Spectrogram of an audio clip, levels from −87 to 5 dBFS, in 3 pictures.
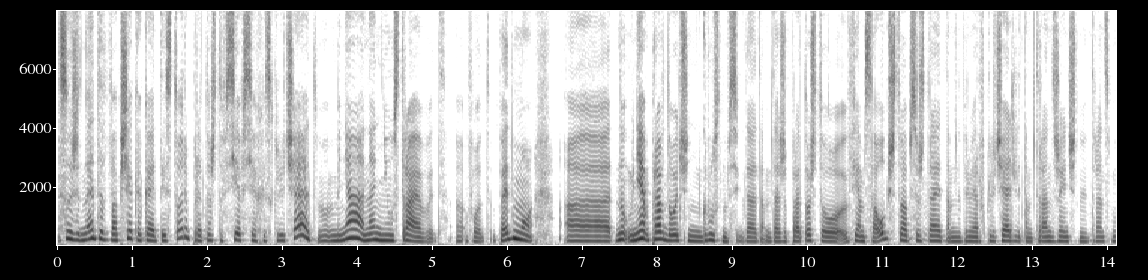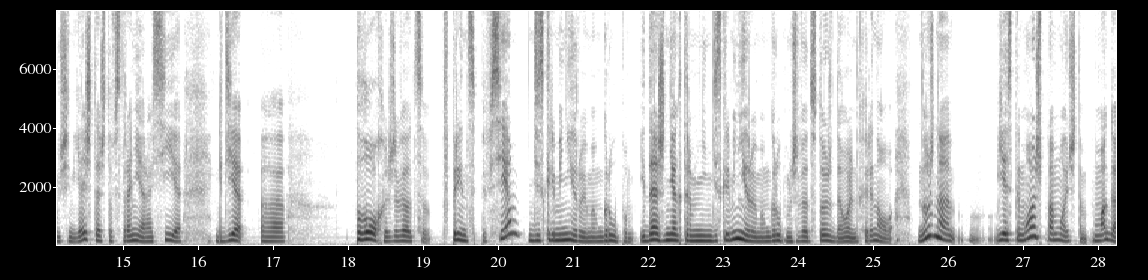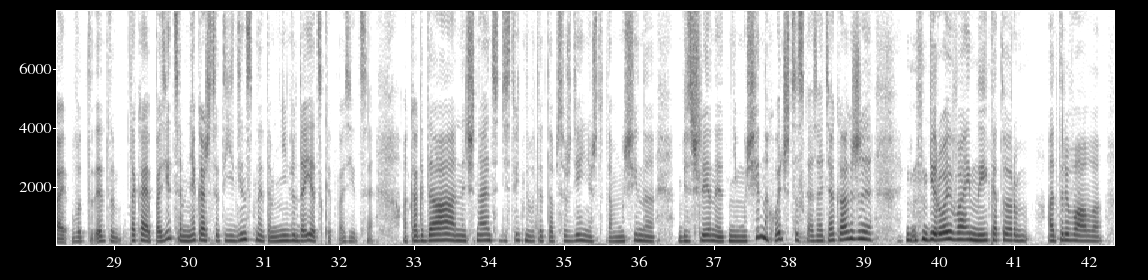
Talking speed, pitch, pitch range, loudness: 150 wpm, 185 Hz, 165-205 Hz, -25 LUFS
